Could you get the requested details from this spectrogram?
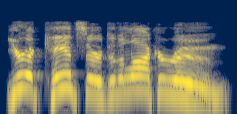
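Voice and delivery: lightly hammed-up accusation, pitched high; Jericho's scolding, mocked. Co-host mocking the wrestler's accusation to his rival, mock indignation. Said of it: "said Mister Pot to Mister Kettle".

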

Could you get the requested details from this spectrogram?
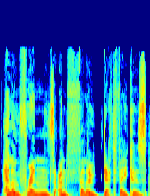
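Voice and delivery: usual speaking voice

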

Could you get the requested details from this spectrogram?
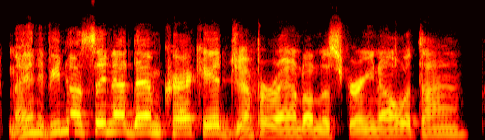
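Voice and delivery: high, loud mocking squeal. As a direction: squeal it out like a mock friend. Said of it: "they're like".

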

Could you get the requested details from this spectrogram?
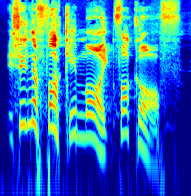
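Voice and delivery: loud, annoyed swearing; angry outburst. Real, not acted. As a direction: curse loudly at the mic. Annoyed at the mic.

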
